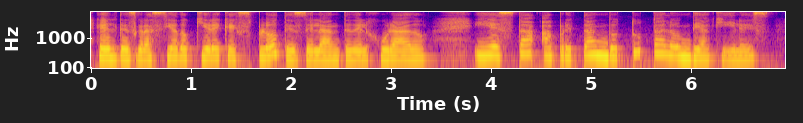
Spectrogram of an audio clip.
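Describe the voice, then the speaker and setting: A Mexican woman voicing a protective older uncle, hushed and steadying, in an audio novel. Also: medium pitch, unhurried, close to an everyday voice. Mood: calming, urgent. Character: protective older uncle calming his hot-headed nephew.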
